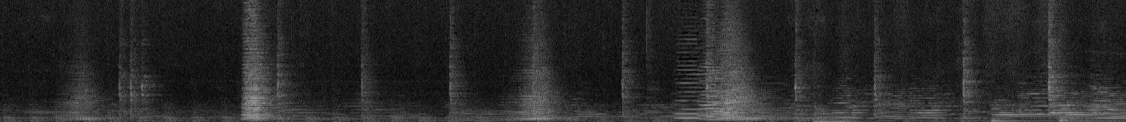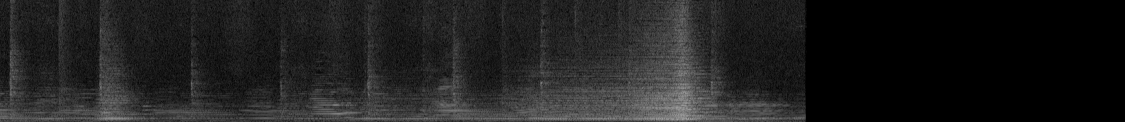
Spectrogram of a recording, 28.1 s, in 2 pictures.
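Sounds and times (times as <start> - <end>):
string suite music: 0.0 - 24.2.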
